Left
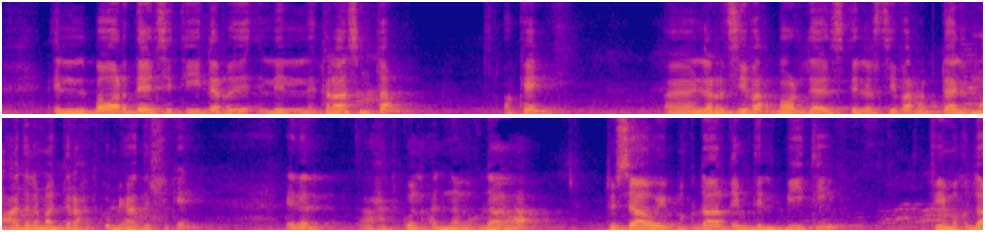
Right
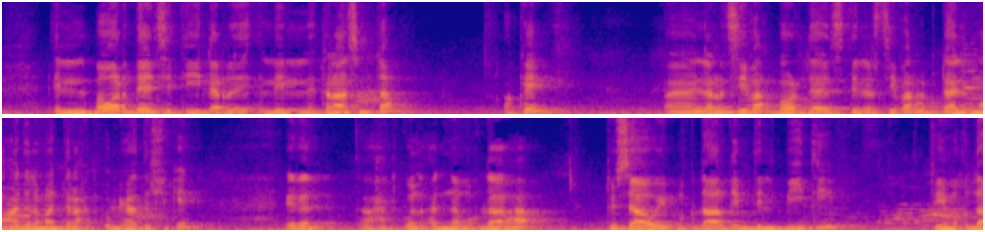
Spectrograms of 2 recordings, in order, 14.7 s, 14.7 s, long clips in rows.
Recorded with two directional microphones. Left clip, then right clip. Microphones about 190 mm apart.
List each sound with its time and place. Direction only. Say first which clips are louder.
0.4 s speech: left 1 dB; 25° left (ahead or behind)
11.9 s speech: even; 30° left (ahead or behind)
